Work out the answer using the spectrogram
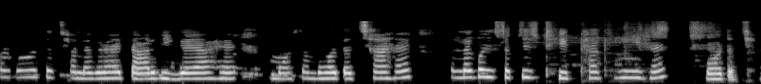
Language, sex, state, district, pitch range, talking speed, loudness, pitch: Hindi, female, Bihar, Saharsa, 275-325 Hz, 180 wpm, -15 LUFS, 290 Hz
